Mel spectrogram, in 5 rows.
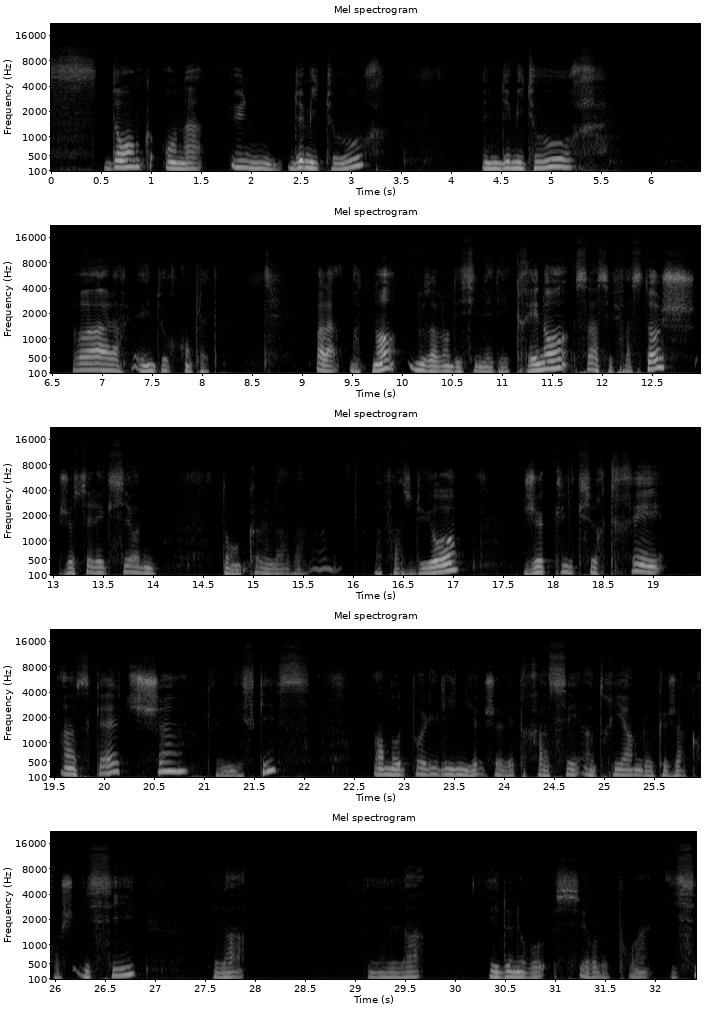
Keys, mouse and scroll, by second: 1.7 click, 2.8 scroll down 1, 3.3-3.9 right drag, 5.4 click, 6.7-7.3 right drag, 8.0 click, 8.8-10.8 drag, 11.3-11.9 drag, 14.0 click, 18.6 click, 19.8-20.4 right drag, 20.6 scroll up 1, 21.3 scroll up 1, 21.7 right click, 23.4 click, 25.9 click, 27.5 click, 29.5 click, 31.8 click.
